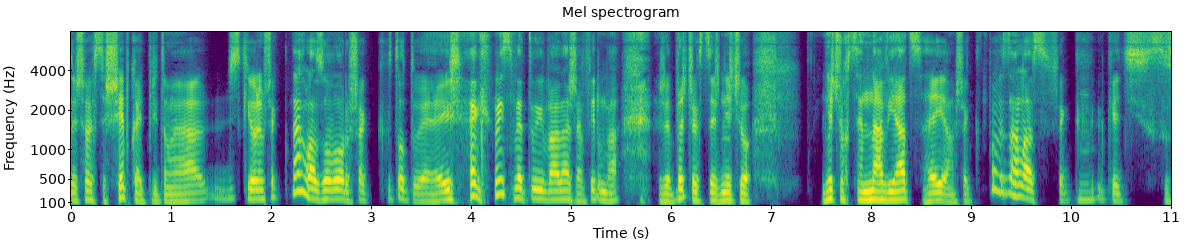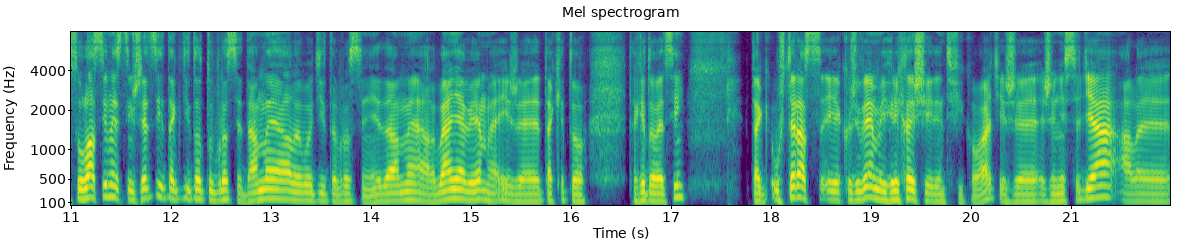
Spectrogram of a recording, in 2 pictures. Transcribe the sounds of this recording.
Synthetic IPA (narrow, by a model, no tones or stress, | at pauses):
ɛt͡ʃlɔʋɛkxt͡sɛʃɛpkac̚pɾit̪ɔmjaʒd̪i̥t͡sskiɦɔʋɔɾiːmʃak̚naɦlazɦɔʋɔɾʃak̚t̪ɔt̪ujɛɦɛjʃakmizmɛt̪uibanaʃ̬afiɾmaʒɛp̬ɾɛt͡ʃɔxt͡sɛʒɲɛt͡ʃɔ | ɲɛt͡ʃɔxt͡sɛmnaʋɪat͡sɦɛjafʃakpɔʋjɛd͡znaɦlasʃakːɛcsuːɦlasiːmɛst̪iːmfʃɛt̪t͡sit̪akcit̪ɔt̪up̬ɾɔscɛd̪aːmɛalɛbɔcit̪ɔpɾɔscɛɲɛd̪aːmɛalɛbɔjaɲɛʋɪɛmɦɛ̰jʒɛt̪akɛːt̪ɔt̪akɛːt̪ɔʋɛt͡sit̪akuʃt̪ɛɾasakɔʒɛʋɪɛmɛiɣɾiːxlɛjʃɪɛid̪ɛnt̪i̥fikɔʋa̰cʒɛʒɛɲɛsɛɟɪaalɛ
